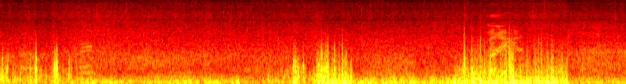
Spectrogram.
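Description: Wind buffeting a phone's microphone, a heavy, uneven low rumble that drops away sharply near the end.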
